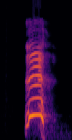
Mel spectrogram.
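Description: One short, husky cough from a woman in a Bollywood film, fairly loud, standing alone with silence before and after it.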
